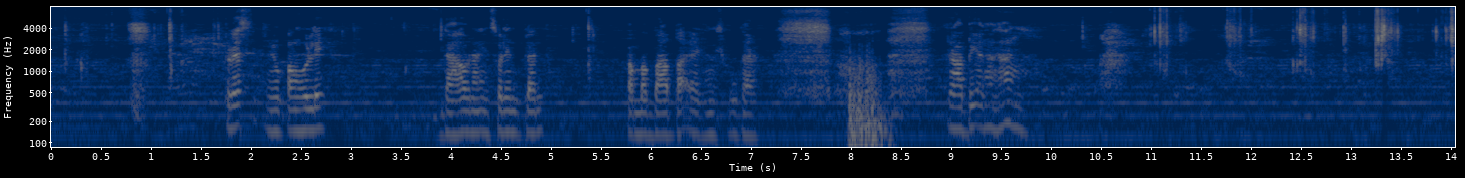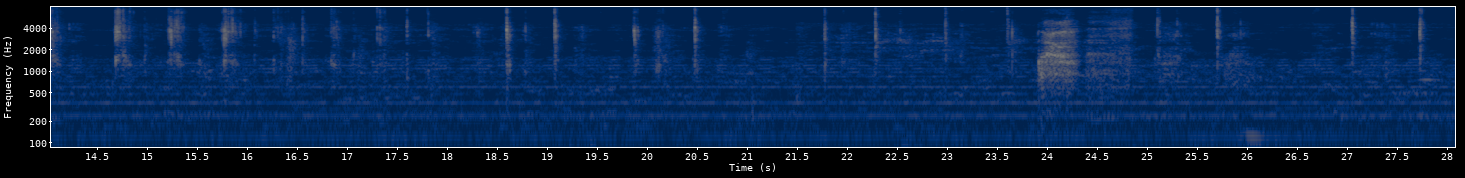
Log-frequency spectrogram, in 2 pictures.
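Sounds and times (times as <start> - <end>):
steady background hum: 0.0 - 28.0
crunching and chewing leaf: 10.2 - 23.9, 24.8 - 28.0.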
